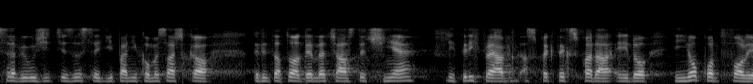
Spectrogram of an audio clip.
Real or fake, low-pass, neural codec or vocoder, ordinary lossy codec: fake; 5.4 kHz; codec, 16 kHz, 0.8 kbps, ZipCodec; none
